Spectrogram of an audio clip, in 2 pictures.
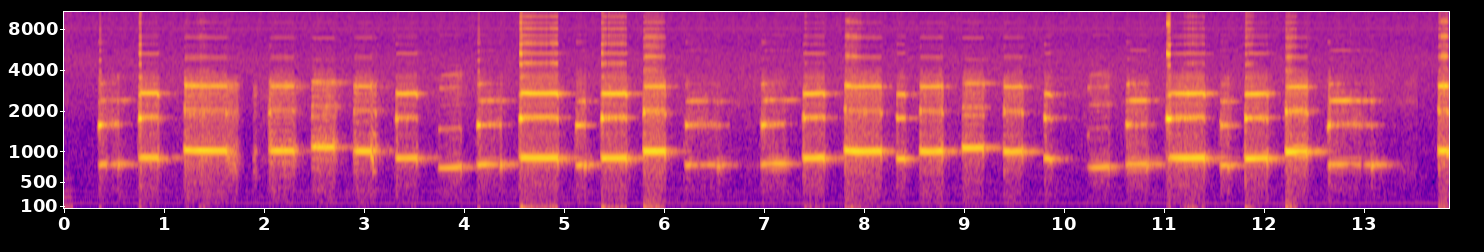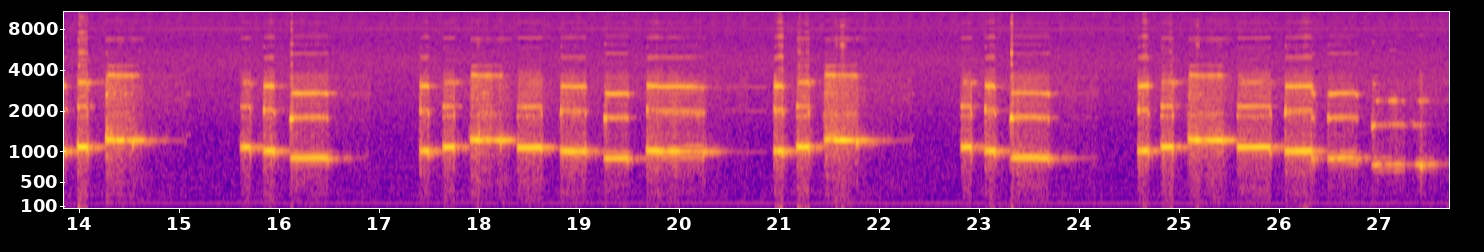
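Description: A solo flute plays a lively dance tune in short, bouncy phrases separated by brief pauses, with clear bright tones and a steady rhythm throughout.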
